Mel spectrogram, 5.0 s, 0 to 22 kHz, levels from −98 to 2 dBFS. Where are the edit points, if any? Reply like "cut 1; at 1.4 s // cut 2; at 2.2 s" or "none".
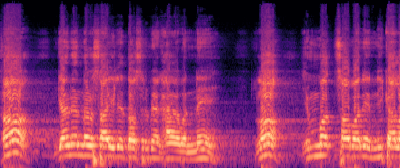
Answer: none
